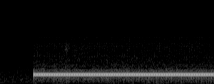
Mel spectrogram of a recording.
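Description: A telephone dial tone sounds for a prank call. It is a steady, loud, unbroken hum that begins abruptly after a brief near-silence and holds to the end, with no talk.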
